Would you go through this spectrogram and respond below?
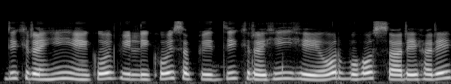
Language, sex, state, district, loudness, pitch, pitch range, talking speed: Hindi, female, Madhya Pradesh, Bhopal, -14 LUFS, 250 Hz, 230-270 Hz, 185 wpm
